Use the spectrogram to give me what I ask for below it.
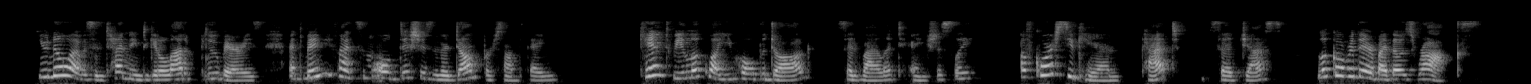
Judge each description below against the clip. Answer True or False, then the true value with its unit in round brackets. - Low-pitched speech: False (240 Hz)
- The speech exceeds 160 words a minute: True (185 wpm)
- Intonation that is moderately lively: False (7.9 semitones)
